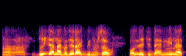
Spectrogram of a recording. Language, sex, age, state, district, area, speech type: Nepali, male, 30-45, West Bengal, Kalimpong, rural, conversation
